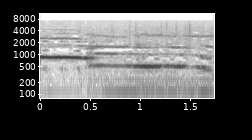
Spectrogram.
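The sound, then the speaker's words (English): A dog on a leash lets out one long, loud howl, holding a wavering tone for nearly two seconds before its pitch sags lower toward the end. Nobody speaks. “Hey, Captain, he howled.”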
